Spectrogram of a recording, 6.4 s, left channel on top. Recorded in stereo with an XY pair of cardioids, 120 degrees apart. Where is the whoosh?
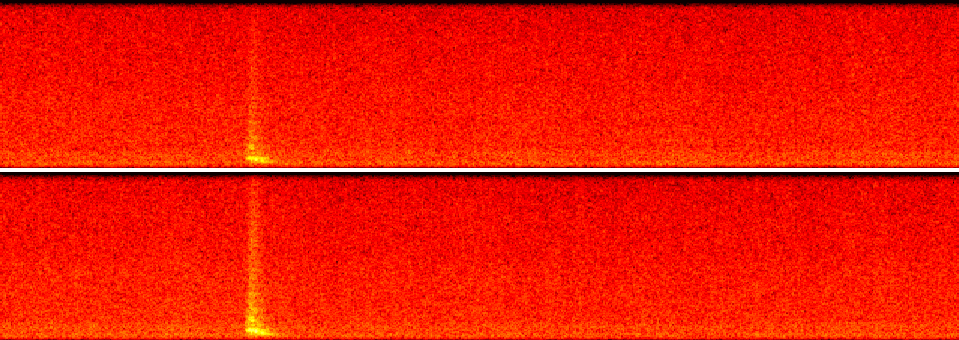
40° right, 0.7 m.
